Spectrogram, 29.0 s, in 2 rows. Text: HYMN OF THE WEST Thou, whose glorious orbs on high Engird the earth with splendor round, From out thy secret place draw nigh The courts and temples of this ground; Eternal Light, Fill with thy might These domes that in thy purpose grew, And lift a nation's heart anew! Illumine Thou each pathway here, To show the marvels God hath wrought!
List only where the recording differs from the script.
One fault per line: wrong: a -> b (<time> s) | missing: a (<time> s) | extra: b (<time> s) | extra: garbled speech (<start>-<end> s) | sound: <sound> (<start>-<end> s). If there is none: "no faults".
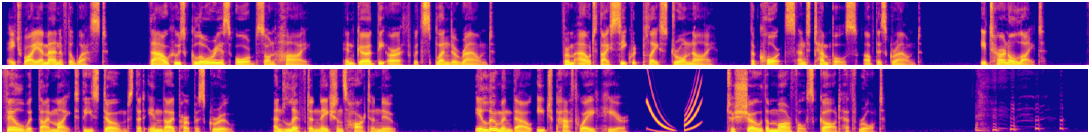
sound: chirp (23.1-23.8 s)
sound: laugh (27.4-28.7 s)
